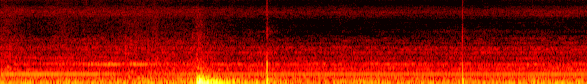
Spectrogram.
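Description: Low, steady background rumble with a constant hum, broken by a dull thump about a second and a half in and a click half a second later.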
